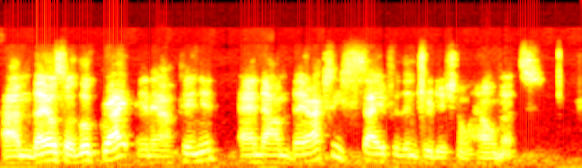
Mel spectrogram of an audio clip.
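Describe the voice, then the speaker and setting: A man is speaking. He has an Australian accent. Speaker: startup founder. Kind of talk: sales pitch.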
